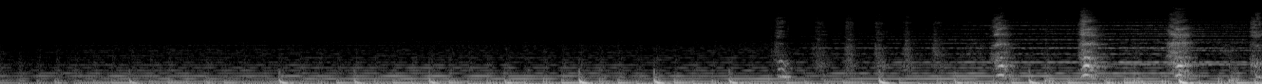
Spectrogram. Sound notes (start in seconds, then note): 0.2 tense dramatic music; 7.7 Paula breathing heavily; 9.9 grunting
